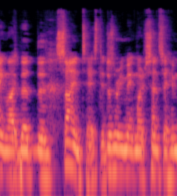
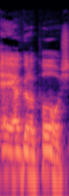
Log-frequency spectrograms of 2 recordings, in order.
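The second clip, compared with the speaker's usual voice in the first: put-on boastful, showing-off child voice. Acting out a kid who was just given a car: imitating a kid showing off a new car. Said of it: "like a kid that's just been given a car".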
